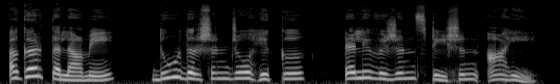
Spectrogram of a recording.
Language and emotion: Sindhi, neutral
